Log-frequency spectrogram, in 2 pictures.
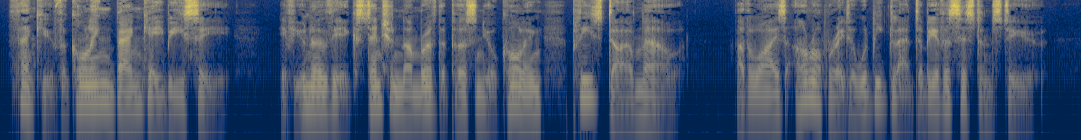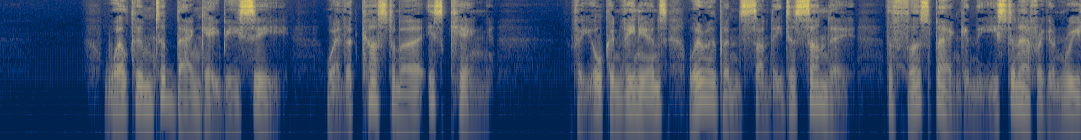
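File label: English British male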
